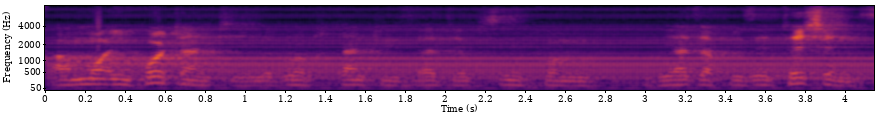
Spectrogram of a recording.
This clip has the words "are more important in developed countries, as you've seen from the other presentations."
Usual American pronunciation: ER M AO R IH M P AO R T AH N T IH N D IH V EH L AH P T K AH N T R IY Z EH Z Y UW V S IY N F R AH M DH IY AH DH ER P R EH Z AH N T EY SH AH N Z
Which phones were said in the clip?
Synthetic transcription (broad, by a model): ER M AO R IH M P AO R T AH N T IH N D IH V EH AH T K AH N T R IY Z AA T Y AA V S IY N F R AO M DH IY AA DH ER P R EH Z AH N T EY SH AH N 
